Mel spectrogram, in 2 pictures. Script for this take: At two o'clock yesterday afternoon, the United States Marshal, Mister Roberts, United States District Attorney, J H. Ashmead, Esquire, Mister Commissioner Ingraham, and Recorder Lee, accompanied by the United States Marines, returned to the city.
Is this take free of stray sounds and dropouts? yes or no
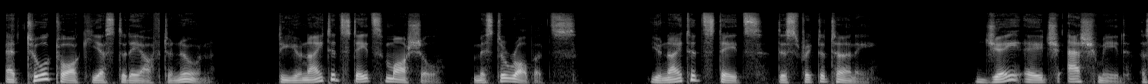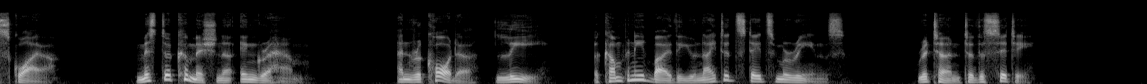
yes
